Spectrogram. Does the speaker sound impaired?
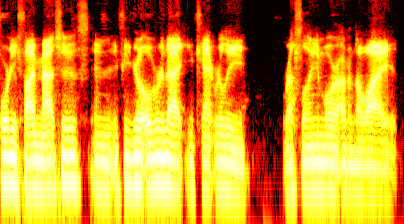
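Yes: cleft lip, unilateral.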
